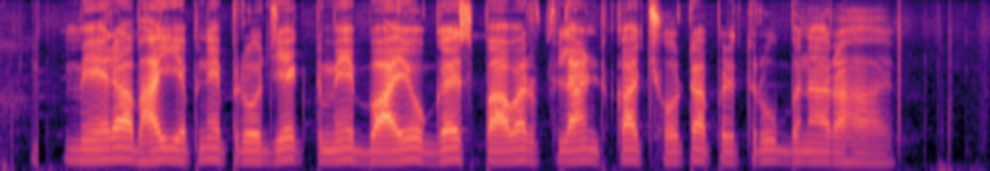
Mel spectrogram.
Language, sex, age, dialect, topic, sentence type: Hindi, male, 18-24, Awadhi Bundeli, agriculture, statement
